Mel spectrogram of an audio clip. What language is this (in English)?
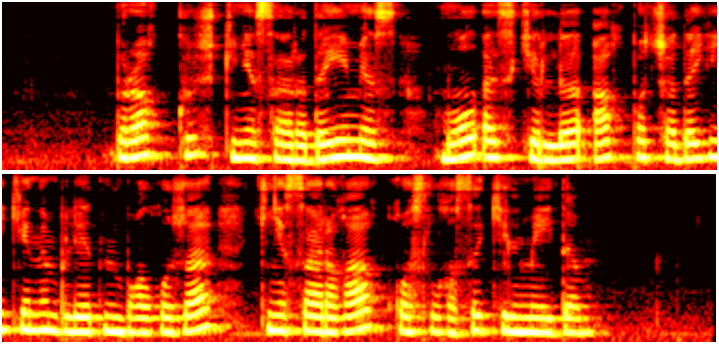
Kazakh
